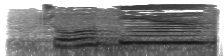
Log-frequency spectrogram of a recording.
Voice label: "zuobian", Mandarin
